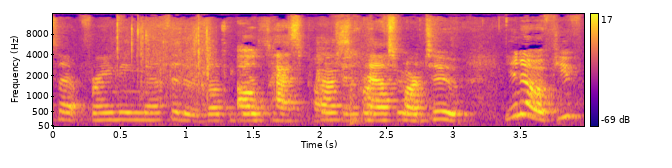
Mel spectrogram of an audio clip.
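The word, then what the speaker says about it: passe-partout: And then also a problem with museum and coated glass, also with, how did you pronounce that framing method? Oh, passepartout.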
